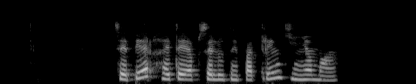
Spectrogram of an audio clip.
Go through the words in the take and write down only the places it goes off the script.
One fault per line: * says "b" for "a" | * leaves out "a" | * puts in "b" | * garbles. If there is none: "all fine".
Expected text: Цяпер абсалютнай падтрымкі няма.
* puts in "гэтай"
